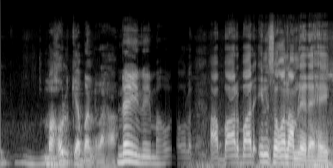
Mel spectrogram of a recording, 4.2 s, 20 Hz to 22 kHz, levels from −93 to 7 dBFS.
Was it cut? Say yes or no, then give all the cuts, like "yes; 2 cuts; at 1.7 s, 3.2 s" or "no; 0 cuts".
yes; 1 cut; at 2.4 s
